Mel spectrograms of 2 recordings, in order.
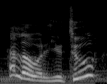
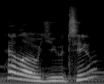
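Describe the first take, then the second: First: It is read in a booming Italian accent. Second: It is read in a plain, neutral accent.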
